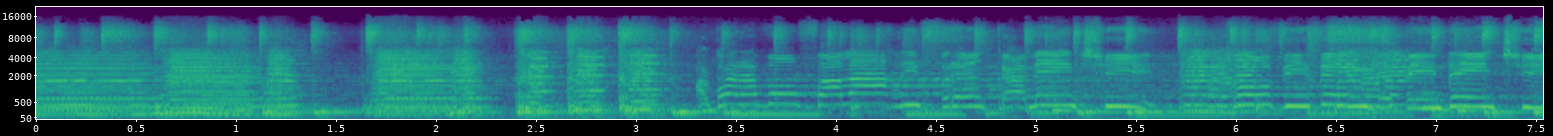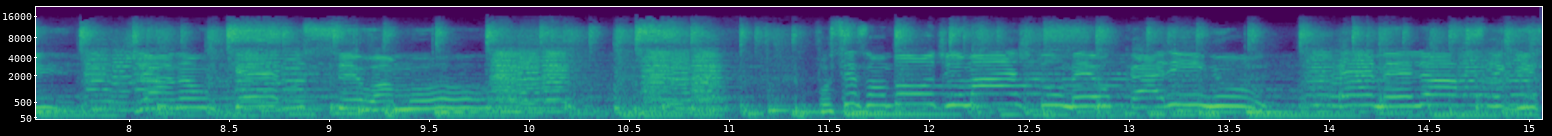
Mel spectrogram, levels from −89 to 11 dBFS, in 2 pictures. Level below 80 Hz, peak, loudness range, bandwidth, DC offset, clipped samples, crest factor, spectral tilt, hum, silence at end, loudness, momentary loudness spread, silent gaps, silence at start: -52 dBFS; -4 dBFS; 2 LU; 16 kHz; under 0.1%; under 0.1%; 18 dB; -2 dB/octave; none; 0 s; -20 LUFS; 5 LU; none; 0 s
